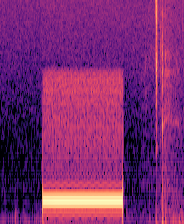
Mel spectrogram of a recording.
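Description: One long, steady electronic telephone ringing tone sounds for about a second, followed after a short pause by a sharp click and some faint rustling, as if the handset is picked up.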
